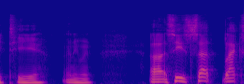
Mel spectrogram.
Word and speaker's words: Tyr: this um so like here tyr is actually pronounced t t r i always say tyr um po should say teer anyway uh see sat Black Sabbath back in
